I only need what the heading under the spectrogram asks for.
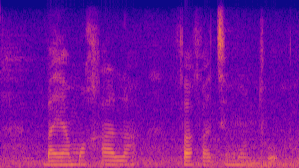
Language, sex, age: Tswana, female, 18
